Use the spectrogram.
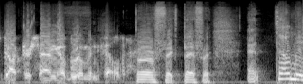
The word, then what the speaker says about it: Blumenfeld: Samuel Blumenfeld.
